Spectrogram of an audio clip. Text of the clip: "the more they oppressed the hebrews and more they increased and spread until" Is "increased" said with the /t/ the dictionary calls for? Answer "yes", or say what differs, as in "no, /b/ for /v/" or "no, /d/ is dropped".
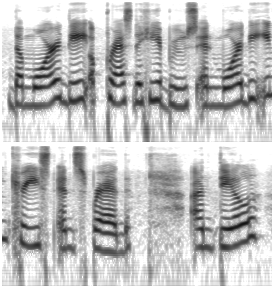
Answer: yes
